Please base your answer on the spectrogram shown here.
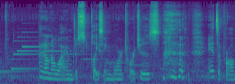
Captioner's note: laugh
